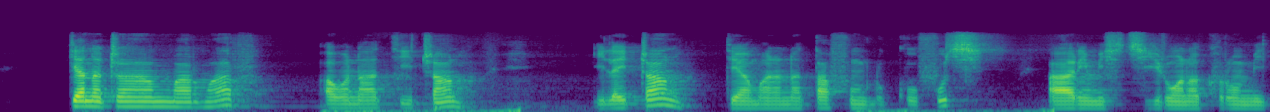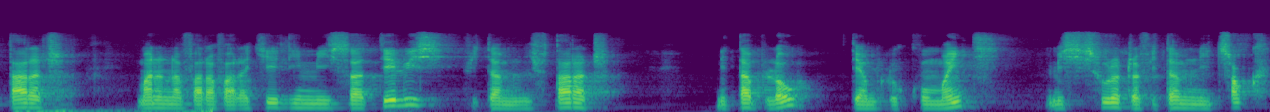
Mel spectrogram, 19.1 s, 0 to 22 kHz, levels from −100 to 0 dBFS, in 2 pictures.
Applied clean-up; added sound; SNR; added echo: neural mask model DeepFilterNet 3.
